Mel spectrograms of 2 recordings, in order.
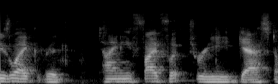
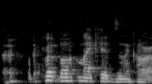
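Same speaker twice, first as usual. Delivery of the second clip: usual speaking voice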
